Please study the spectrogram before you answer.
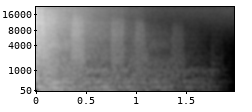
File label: EDM; Warframe; Warframes; Bard; Bard Instrument Packs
